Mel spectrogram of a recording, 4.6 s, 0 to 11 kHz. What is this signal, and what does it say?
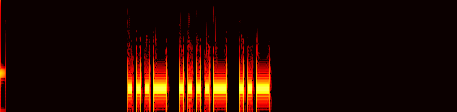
Morse code, heard as a keyed tone, about 28 wpm, 700 Hz. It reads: V4U
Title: All Cut Numbers - 3-Digit 28wpm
